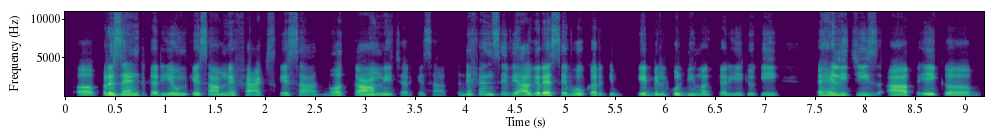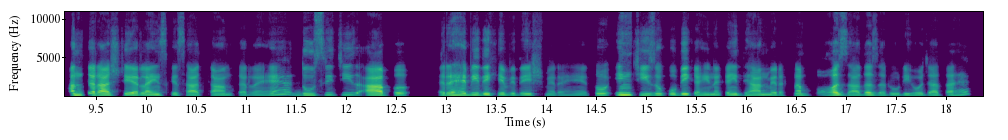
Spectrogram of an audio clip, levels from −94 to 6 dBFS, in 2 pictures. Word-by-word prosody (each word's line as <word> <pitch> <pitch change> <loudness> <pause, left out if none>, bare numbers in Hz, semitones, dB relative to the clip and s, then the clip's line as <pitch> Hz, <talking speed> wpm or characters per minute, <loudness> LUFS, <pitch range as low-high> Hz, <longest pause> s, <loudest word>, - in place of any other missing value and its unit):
अ, 170 - +3
present 215 +2 +5
करिए 155 -3 -2
उनके 150 +3 -1
सामने 155 +6 -2
फैक्ट्स 225 - -5
के 210 -1 -5
साथ, 190 +1 -8
बहुत 180 +2 -2
काम 150 +1 +5
नेचर 125 -7 -5
के 110 - -17
साथ। 95 -3 -19 0.2
डिफ़ेंसिव 250 0 -6
या 235 - +3
एग्रेसिव 165 +6 +6
हो 155 - +1
करके 145 +2 -4
के 185 +6 -2
बिल्कुल 140 +2 0
भी 180 +3 -8
मत 140 -5 -7
करिए 130 +10 -7
क्योंकि 200 +2 -9 0.5
पहली 180 +5 +3
चीज़ 215 +1 -7 0.2
आप 165 0 +3
एक 160 0 +1 0.5
अंतरराष्ट्रीय 170 -4 +5
एयरलाइंस 135 -2 +1
के 145 - -8
साथ 125 -2 -1
काम 125 +1 -4
कर 120 - -9
रहे 115 0 -12
हैं। 285 +5 -7
दूसरी 195 +4 -6
चीज़, 215 +4 -10
आप 160 -3 +6 0.4
रह 180 +5 +3
भी 210 +1 -1
देखिए 155 -1 +2
विदेश 115 -4 -6
में 110 - -14
रहे 105 0 -18
हैं, 115 +2 -15
तो 190 0 0
इन 220 0 +8
चीजों 175 -1 -2
को 155 0 -3
भी 165 +2 +5
कहीं 135 -3 -6
न 140 - -4
कहीं 150 0 -1
ध्यान 130 -2 -2
में 130 -1 -3
रखना 180 +10 -5
बहुत 155 +3 +2
ज़्यादा 125 0 0
ज़रूरी 110 0 -9
हो - - -5
जाता 115 +4 -6
है। 280 - -11
160 Hz, 205 wpm, -24 LUFS, 135-190 Hz, 0.5 s, इन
